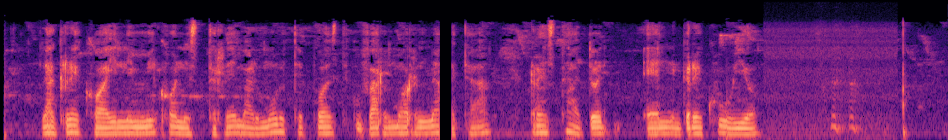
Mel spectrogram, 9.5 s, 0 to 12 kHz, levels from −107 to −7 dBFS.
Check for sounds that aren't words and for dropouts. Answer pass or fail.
fail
